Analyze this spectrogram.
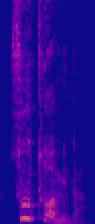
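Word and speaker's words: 粟特: 그리고 속특의 중국어 발음은 수투어입니다.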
